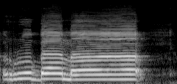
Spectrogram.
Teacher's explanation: मीम पर जबर की हरकत है जल्द पढ़ेंगे। अलिफ जिससे पहले जबर हो अलिफ मद्दा होगा, थोड़ा खींच कर पढ़ेंगे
